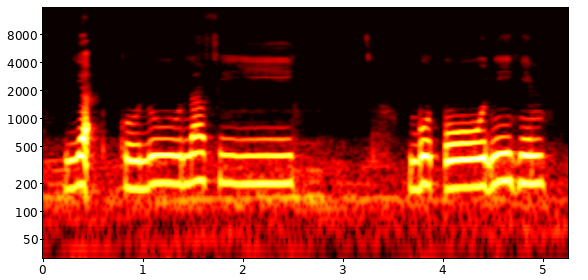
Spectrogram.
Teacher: تو کو ذرا موٹا کریں · الف کے اوپر جو ہے چھوٹی سی دال بنی ہے جزم، ادھر جھٹکے سے پڑھیں گے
